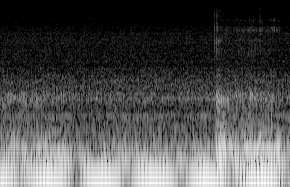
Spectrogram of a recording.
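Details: Low, purring snore from a dozing Papillon × Japanese Chin mixed-breed dog called MAX: slow rounded swells of breath, with a short raspy snort around three seconds.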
